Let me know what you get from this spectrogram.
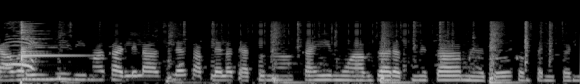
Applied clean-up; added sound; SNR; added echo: classical method spectral subtraction.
